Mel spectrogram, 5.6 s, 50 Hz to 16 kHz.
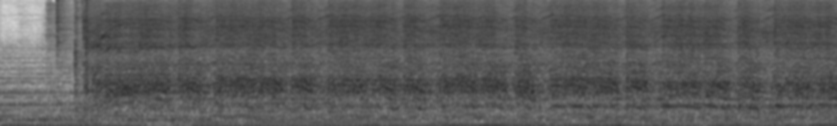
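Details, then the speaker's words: Mitsubishi Evo X engine that sat over 10 years, newly installed, cranked to build oil pressure; the starter spins it at a steady rhythm for several seconds without firing. Normal cranking without ignition. "alrighty so we've cranked the car several times a lot honestly uh just to make sure that again oil pressure builds up"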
